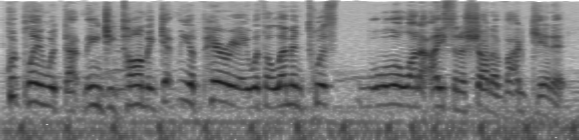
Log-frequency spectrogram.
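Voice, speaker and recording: A man's voice: mid-range voice, animated, normal speed, vocal fry, bright, forceful tone, soft background music, full character voice. A man playing a cranky, demanding hospital patient in a comedy sketch, whining, blustering and grumbling out orders and insults. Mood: angry, sarcastic.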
